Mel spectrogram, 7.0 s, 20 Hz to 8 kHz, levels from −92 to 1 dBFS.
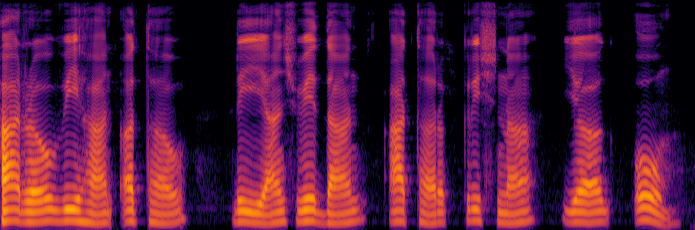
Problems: constant background noise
